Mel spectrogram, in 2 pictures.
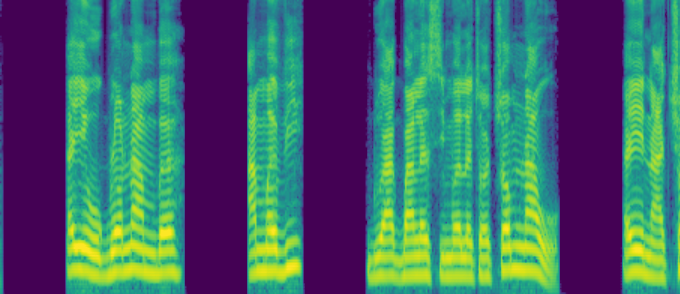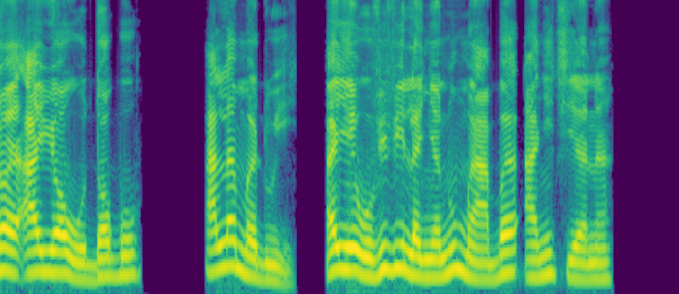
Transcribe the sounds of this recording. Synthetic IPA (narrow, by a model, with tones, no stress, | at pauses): e˦jɛ˦wo˨ɡ͡blɔ˦nã˦mbɛ˦ | a˨mɛ̃˨vi˦ | ɖu˨a˨ɡ͡bã˨lɛ˨si˨mɛ̃˨lɛ˨t͡ʃɔ˨t͡ʃɔ˦mnã˦wo̰˨ | e˦jɛ˦nã˨t͡ʃɔ˦ɛ˨ʔa˦jɔ˦wo˨d̪ɔ˦ɡ͡bo˦ | a˨lɛ˦mɛ̃˨ɖu˨ḭ˨ | e˦jɛ˦wo˨vi˦vi˦lɛ˨ɲɛ̃˨nũ˦mɛ̃˨a˨bɛ˦a˨ɲĩ˦t͡ɕi˨ɛ˨nɛ̃˦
